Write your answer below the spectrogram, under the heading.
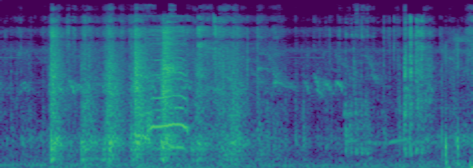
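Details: Baby monkey whistling to call its mother: a short clear tonal call that rises then falls, with a faint echoing overtone, amid a few softer squeaks and background rustling and handling noise.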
